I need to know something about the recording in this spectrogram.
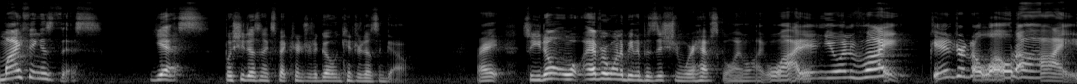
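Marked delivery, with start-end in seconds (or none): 7.7-10.8 high, slow, put-on creepy old-man voice. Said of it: "What the fuck was that voice?".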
